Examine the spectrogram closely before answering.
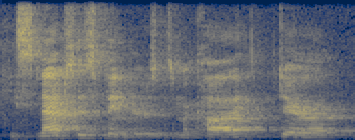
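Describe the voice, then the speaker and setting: A man's voice: medium pitch, animated, normal speed, pushed and bright. A man reading stage directions as the scripted narrator of a staged play reading. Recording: echoey hall, distant mic, background noise.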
